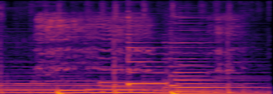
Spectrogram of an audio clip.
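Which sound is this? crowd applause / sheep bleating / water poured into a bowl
sheep bleating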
